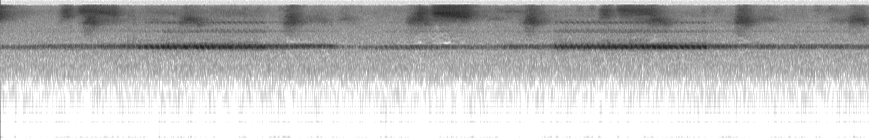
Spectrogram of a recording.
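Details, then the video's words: Night chorus of crickets in Bulgarian grass on a warm summer evening, recorded in surround: one continuous shrill ringing tone, with separate higher chirps overlapping in quick bursts. "Crickets Chirping at Night"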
